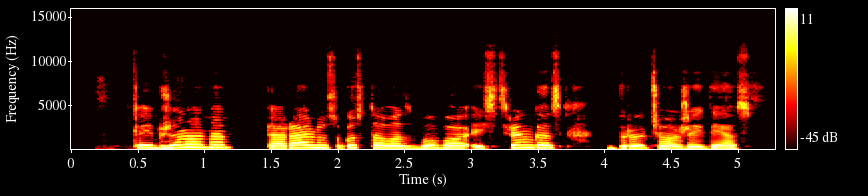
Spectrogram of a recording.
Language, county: Lithuanian, Šiauliai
